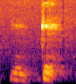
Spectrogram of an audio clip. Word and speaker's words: Llegué: So I need to put a U after the G, and that gives it the hard G sound. Llegué.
